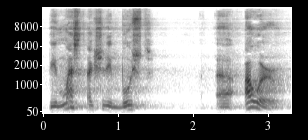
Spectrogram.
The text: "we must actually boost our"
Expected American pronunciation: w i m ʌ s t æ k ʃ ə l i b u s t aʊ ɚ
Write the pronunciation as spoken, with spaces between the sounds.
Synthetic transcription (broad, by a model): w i m ʌ s t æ k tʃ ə l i b u s t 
